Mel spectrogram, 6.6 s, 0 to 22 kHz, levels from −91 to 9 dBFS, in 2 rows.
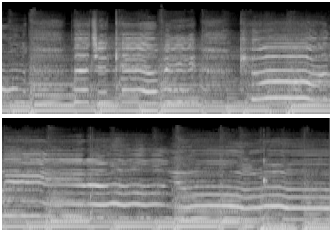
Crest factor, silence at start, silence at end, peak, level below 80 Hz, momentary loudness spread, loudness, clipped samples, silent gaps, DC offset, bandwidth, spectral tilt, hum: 12 dB; 0 s; 0 s; 0 dBFS; -28 dBFS; 5 LU; -12 LUFS; under 0.1%; none; under 0.1%; 12 kHz; -5 dB/octave; none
